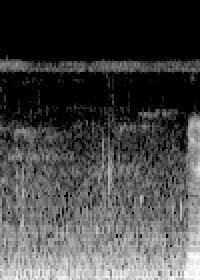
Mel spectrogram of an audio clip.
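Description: A small boat moving over calm water, making a steady, low hiss and rumble of water noise. A man's voice comes in near the end.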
